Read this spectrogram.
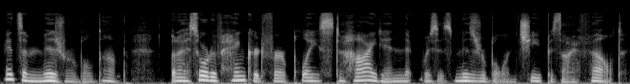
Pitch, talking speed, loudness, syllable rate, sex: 150 Hz, 230 wpm, -19 LUFS, 5.8 syllables/s, female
